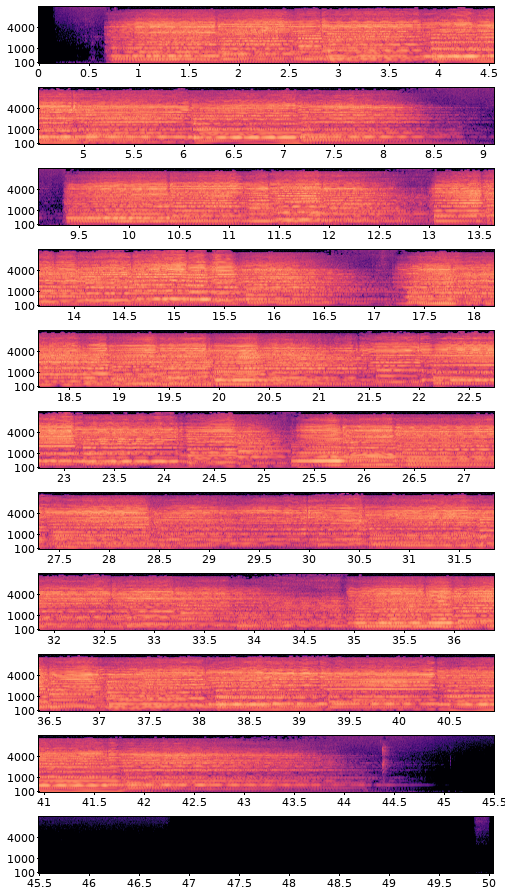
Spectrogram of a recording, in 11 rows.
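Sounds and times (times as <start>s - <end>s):
music: 0.2s - 45.0s.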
